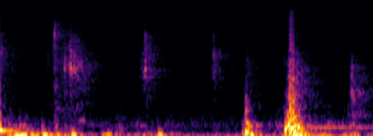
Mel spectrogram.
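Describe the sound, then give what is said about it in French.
The double door of a second-floor apartment being opened: a few clicks and knocks of the handle and latch, then a couple of firmer thuds over a low steady hum. “Une fois arrivée au deuxième étage, elle ouvre la double porte de son appartement.”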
